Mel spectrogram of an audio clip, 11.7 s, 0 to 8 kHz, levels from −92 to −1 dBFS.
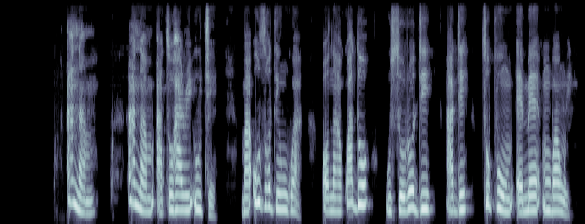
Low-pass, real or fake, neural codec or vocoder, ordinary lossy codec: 7.2 kHz; real; none; none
